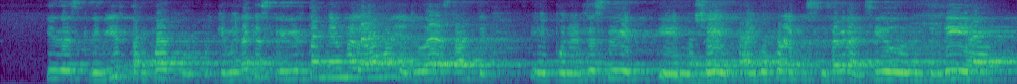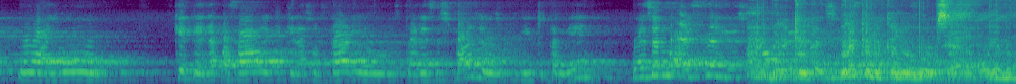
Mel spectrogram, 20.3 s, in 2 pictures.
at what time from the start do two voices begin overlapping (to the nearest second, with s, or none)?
18 s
